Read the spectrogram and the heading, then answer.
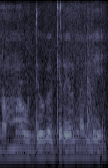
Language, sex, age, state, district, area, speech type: Kannada, male, 18-30, Karnataka, Davanagere, urban, spontaneous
